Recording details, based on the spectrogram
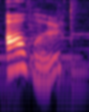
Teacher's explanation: in the word hour, the H is silent and it begins with the vowel sound A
